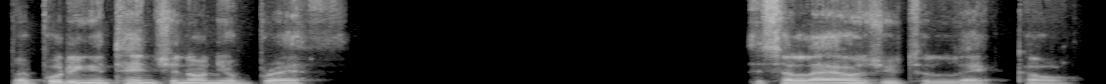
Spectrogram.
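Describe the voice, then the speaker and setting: A man guiding a meditation as a monk and teacher, speaking calmly and gently with unhurried pauses between phrases. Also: lowish voice, no room sound, studio quality. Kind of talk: guided meditation instruction.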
